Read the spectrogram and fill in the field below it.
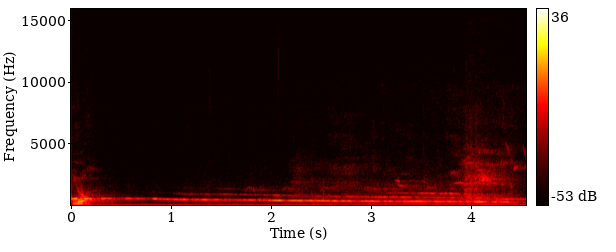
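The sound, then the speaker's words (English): A single long, mournful howl like a hungry wolf, sliding slowly downward in pitch over several seconds, fairly loud, with faint background noise around it. “Sometimes God uses nature to get his point across. And it sounded like a hungry wolf.”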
